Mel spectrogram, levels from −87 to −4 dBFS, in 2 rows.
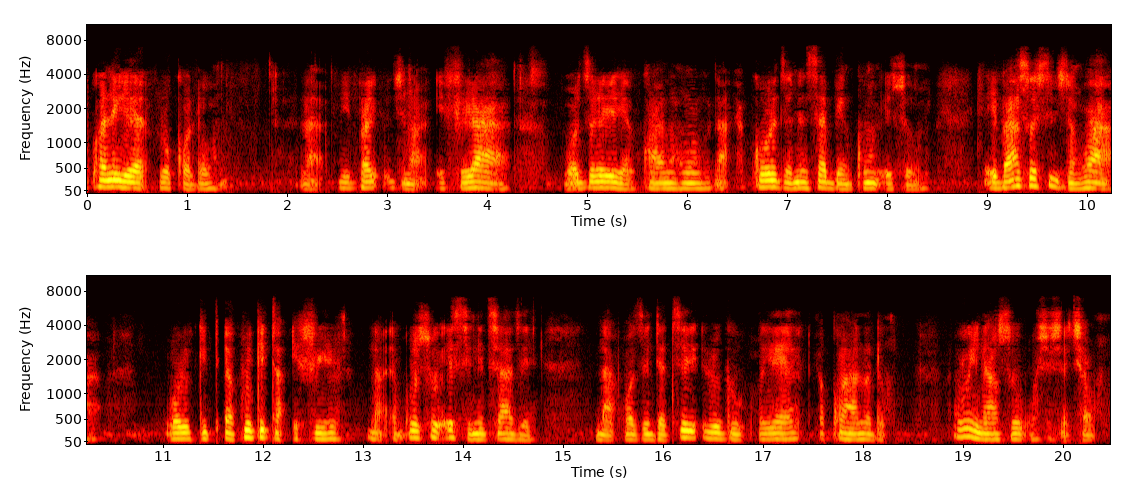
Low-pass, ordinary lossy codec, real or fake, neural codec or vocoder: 7.2 kHz; AAC, 32 kbps; fake; codec, 16 kHz, 2 kbps, FreqCodec, smaller model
